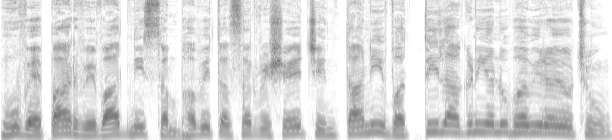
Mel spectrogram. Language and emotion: Gujarati, fearful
